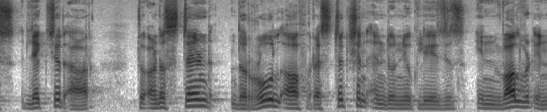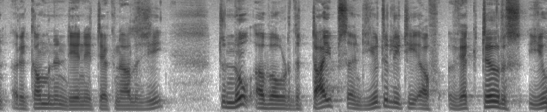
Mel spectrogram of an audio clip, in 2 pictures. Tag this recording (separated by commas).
Speech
